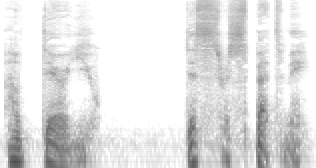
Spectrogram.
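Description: Gravelly, husky man, stressed short-tempered father, ASMR roleplay, grumbling and yelling, close dry mic. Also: fairly low pitch, big pitch swings, takes it slowly, no echo. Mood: angry. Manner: grumbling under his breath, then yelling angrily.

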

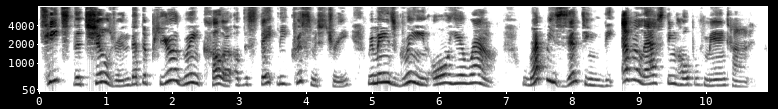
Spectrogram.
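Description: A woman voicing a solemn, earnest Santa Claus in a read-aloud story, teaching slowly and emphatically. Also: high-pitched, expressive, a bit bright. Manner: slow, emphatic, preacherly.

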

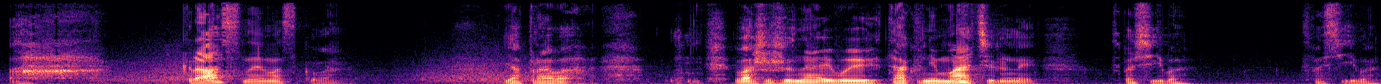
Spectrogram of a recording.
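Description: An actor playing an effusive, flattered official in a 1970s Soviet radio drama, speaking in a gushing, halting way. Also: male voice, a bass voice, gravelly, heavily acted. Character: effusive, flattered male official receiving a gift. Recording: noisy 1970s radio play recording.

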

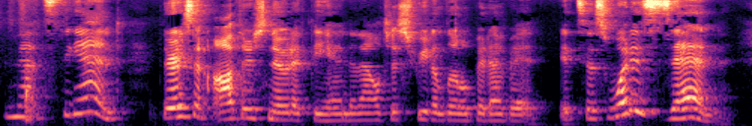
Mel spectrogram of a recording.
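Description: Young woman reading aloud, very lively pitch. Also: fast talker. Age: young adult. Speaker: teacher reading aloud to students. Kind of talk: children's storybook read-aloud.

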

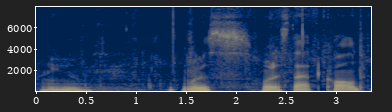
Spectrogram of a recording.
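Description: Man, ASMR boyfriend roleplay, slow halting delivery, deep fry, flustered, close and dry. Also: lively intonation, warm tone, a little hiss or hum. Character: flustered, distracted studying boyfriend, teasing and affectionate. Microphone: close microphone, dry.

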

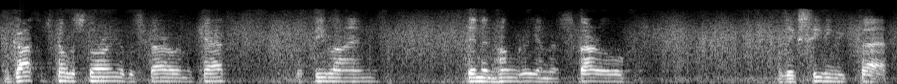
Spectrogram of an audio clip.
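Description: A man's voice: mid-range voice, level tone, normal speed, long pauses, lightly acted. Actor as mild, wistful man, very noisy recording. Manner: hesitant, reflective. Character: mild, wistful man reciting a half-remembered school poem. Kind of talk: 1950s live TV drama acting. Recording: muffled, very noisy 1950s TV recording.

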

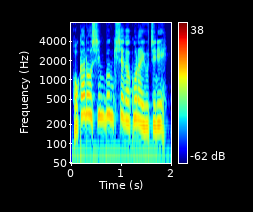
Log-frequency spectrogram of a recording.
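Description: A man's voice: very high voice, a little fast, voice pushed up. A man voicing a confident police inspector in a dramatised detective story, explaining his deductions in an emphatic, rhetorical way. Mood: confident, explanatory.

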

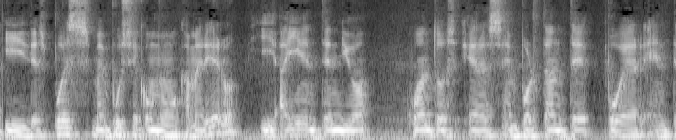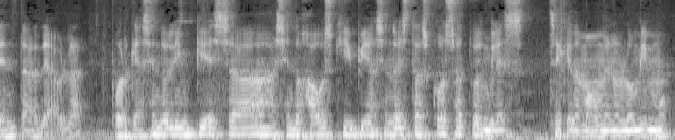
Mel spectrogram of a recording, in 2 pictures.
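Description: Italian man speaking relaxed second-language Spanish. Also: lowish voice, normal speed, a little hiss or hum. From Italy. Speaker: interviewee, waiter. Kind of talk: casual interview answers. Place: bedroom indoors.

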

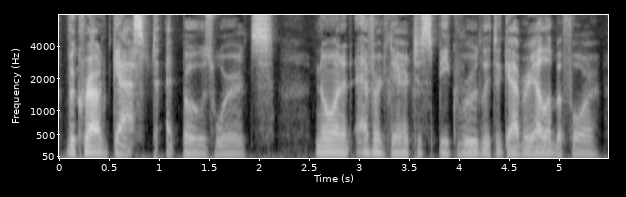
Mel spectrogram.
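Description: A man's voice: fairly low pitch, steady tone, moderate pace, no echo, studio quality. A man narrating a scripted dramatic story as the narrator.

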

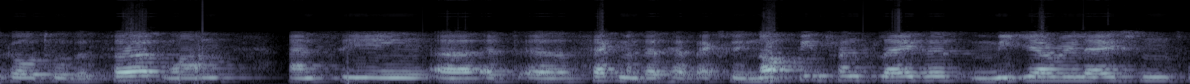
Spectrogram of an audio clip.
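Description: A man with a German accent, a native German speaker, talking through a software demo in a webinar, explaining as he clicks and often pausing on "uh". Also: on the high side, echoey room, highs cut off. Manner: explanatory, many fillers. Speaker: product manager.

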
